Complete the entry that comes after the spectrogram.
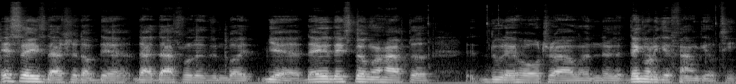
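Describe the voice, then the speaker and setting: A fairly low-pitched man with lively intonation and audible room echo. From New Jersey, East Orange. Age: 30s. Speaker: news commentator. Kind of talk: casual commentary reading court documents. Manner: fast.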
